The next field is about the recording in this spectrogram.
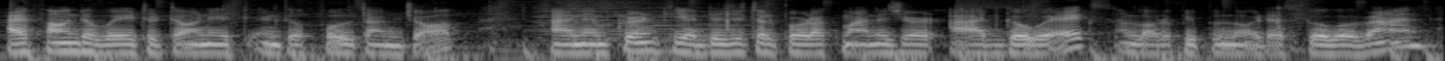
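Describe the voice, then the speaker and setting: A young man from Pakistan introducing himself and his work as a product manager, talking in an earnest, measured way with frequent pauses. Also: medium pitch, creaky. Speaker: product manager and course instructor. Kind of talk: reflective self-introduction to camera.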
